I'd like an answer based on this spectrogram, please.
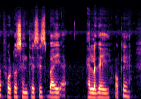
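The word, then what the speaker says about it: algae: आप प्रोनाउंस्ड करोगे तो इसको एल्गाई न पढ़ के आप क्या पढ़ोगे, एल्गी।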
